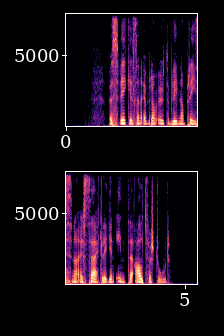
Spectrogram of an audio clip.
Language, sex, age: Swedish, female, 25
